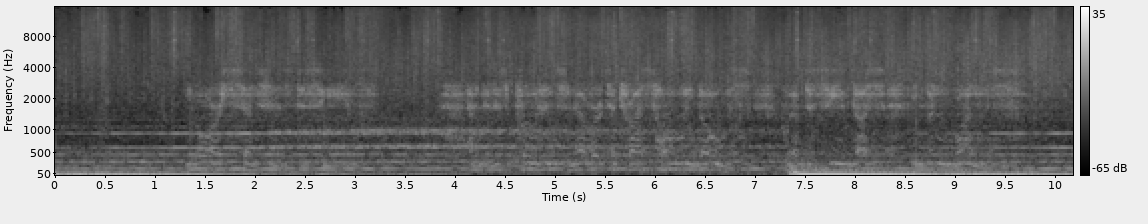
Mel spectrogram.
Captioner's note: intercom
